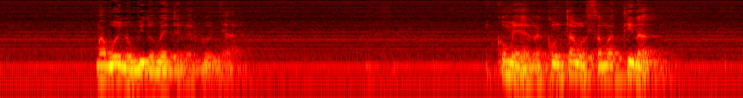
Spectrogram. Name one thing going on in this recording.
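A middle-aged man speaks calmly into a microphone in a hall, heard through loudspeakers.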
